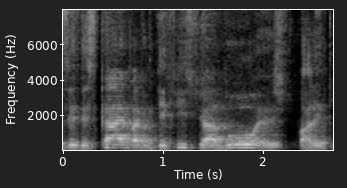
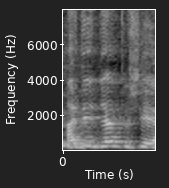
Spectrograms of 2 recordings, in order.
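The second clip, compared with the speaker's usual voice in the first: laughing, high and breaking; en riant; 5 semitones higher, 4 dB louder than usual. Real, not acted. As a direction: talk through a burst of laughter. Laughing through his answer. (rire qui déborde sur les mots)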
